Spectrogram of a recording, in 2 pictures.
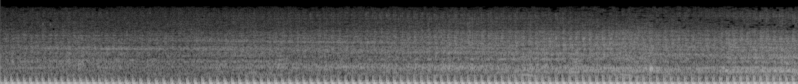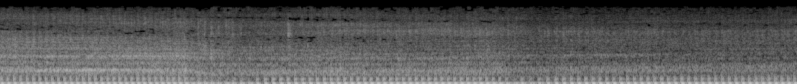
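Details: A steady low engine drone like a motorcycle idling runs throughout, with a brief dip near the eighth second and no animal voices.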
